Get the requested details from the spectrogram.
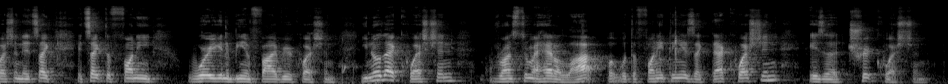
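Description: A man's medium-pitched voice, with ordinary pitch variation, moves along at a fairly quick pace. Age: 20s. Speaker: podcast host and skate filmer. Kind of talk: casual chat. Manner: animated.

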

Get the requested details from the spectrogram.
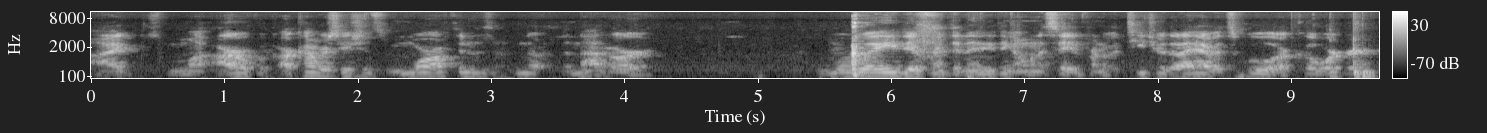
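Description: Amid noticeable background noise, a man of medium pitch talks at a moderate pace with ordinary pitch variation and long, frequent pauses. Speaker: podcast co-host. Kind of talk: casual chat. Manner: serious, formal, careful word choice.

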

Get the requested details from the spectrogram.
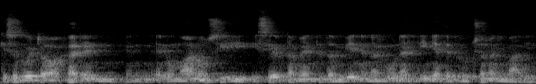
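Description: Room echo can be clearly heard around the man who is talking. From Chile, Santiago. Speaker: veterinarian and lab company director. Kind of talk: interview. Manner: hesitant, filler-heavy.

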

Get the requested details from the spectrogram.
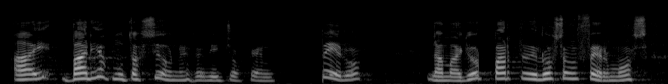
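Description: The speaker is a woman. Her voice sits at a fairly high pitch. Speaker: medical geneticist. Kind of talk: lecture.

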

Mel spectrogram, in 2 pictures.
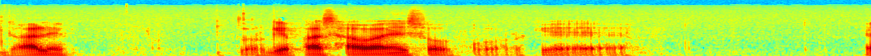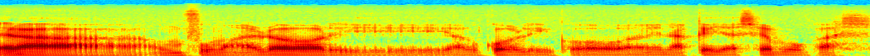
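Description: A man speaks in a very deep, low pitch with monotone, flat intonation. His pace is very slow, with long, frequent pauses. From Gambia and Senegal. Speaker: podcaster telling life story. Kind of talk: personal testimony. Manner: halting.

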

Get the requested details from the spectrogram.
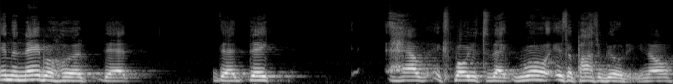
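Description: This man has a high voice and a fairly slow delivery. His intonation is fairly even. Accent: American. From US South, Birmingham, Alabama. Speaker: artist and gallery owner. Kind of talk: interview. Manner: halting, many fillers and restarts.

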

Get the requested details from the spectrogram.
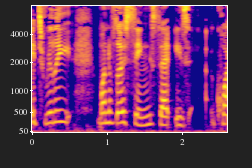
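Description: A woman with an Australian accent speaks against a quiet background. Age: 30s. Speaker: podcast host. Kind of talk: casual chat; scripted narration. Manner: animated.

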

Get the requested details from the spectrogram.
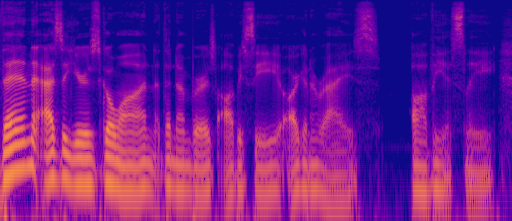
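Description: A raspy man with a very deep, low voice talks at a fairly slow pace with lively intonation. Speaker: true crime podcast host. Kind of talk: casual listener Q&A chat. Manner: laughs often, self-deprecating.

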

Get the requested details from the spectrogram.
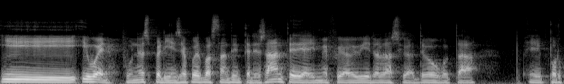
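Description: In an Antioquian accent, a man with a very deep, low pitch speaks very fast with ordinary pitch variation against a quiet background. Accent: Colombian paisa (Antioquia). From Colombia, Antioquia (Rionegro). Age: 40s. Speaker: business consultant. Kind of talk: interview. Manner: hesitant, many fillers.

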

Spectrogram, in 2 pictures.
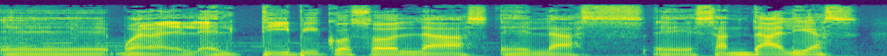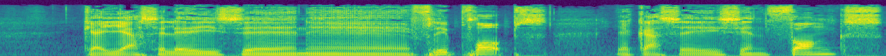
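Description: At a very slow pace, a man talks with fairly low pitch and fairly even intonation. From Chile. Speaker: podcast host. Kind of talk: casual chat. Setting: video call.

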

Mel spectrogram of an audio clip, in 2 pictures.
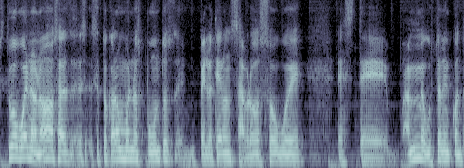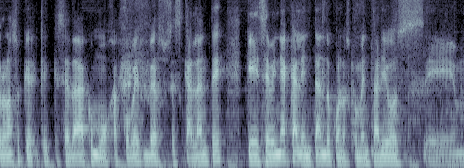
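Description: Music plays behind a man with a Mexican accent. His intonation is lively and his pace fairly slow. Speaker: podcast co-host. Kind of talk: casual chat.

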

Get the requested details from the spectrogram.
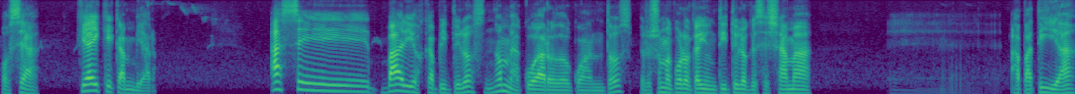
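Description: A man with a Rioplatense accent speaks with lively intonation and long, frequent pauses in a very clean recording with a silent background. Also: medium pitch for a man, fairly slow pace, dry, close sound with no echo. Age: 40s. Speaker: podcast host. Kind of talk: reflective solo monologue. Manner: halting, with frequent repetitions; casual, conversational.

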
